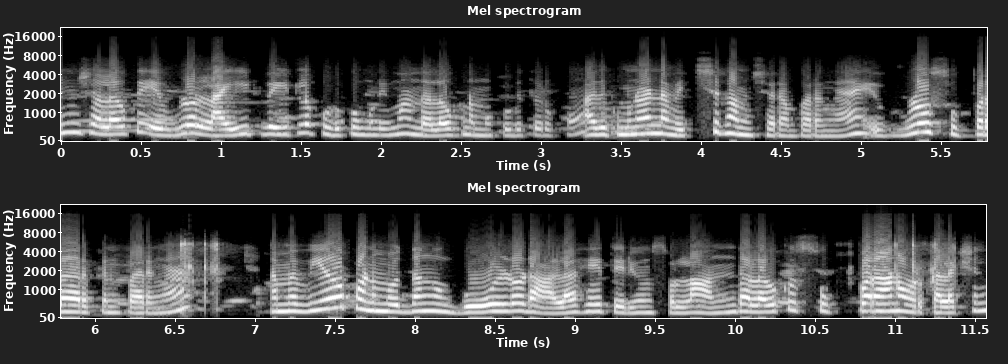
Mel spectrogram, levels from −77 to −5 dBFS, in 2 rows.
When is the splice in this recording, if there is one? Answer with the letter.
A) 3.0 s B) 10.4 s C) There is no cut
A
